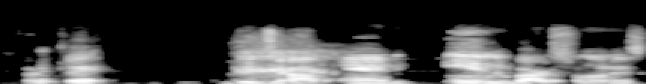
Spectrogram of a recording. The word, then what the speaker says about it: Barcelona: ago okay very good you have a English very American English pronunciation of Barcelona they don't call it that it's Barcelona has more of a kind of a th sound but for an American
